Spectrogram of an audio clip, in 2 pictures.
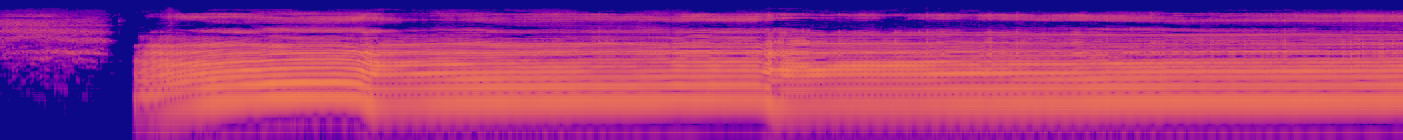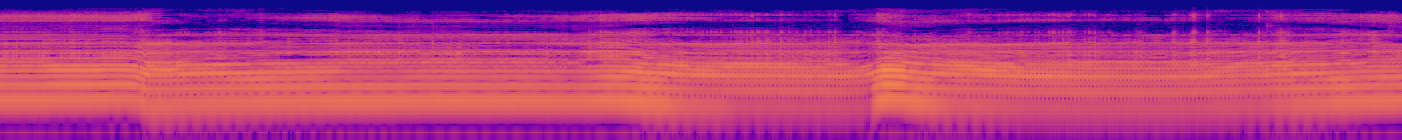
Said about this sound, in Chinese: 所以说，很多人可能不大清楚这个车在高速运转的时候，跑赛道的时候是是是是一个什么声音啊？大概就是，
